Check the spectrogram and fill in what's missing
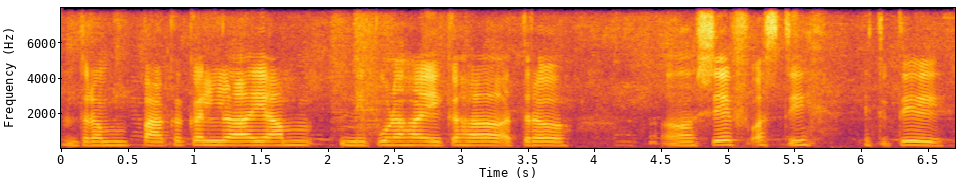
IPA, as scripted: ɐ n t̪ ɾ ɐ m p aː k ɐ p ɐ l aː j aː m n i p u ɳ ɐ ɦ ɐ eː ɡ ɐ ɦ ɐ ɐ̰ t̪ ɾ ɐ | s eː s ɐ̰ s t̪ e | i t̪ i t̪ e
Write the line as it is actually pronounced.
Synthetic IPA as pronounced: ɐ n t̪ ɾ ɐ m p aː k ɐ k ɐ l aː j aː m n i p u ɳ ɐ ɦ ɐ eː k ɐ ɦ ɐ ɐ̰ t̪ ɾ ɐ | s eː f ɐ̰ s t̪ i | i t̪ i t̪ e

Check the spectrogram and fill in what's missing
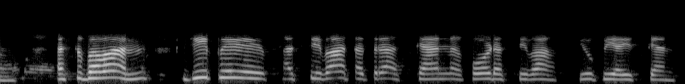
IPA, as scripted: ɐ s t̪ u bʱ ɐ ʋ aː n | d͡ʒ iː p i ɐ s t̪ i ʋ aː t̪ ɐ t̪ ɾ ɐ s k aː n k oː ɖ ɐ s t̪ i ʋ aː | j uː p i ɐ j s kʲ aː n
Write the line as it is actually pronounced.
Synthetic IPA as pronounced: ɐ s t̪ u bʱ ɐ ʋ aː n | d͡ʒ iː p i ɐ s t̪ i ʋ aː t̪ ɐ t̪ ɾ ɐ s k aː n k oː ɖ ɐ s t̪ i ʋ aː | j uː p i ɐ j s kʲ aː n

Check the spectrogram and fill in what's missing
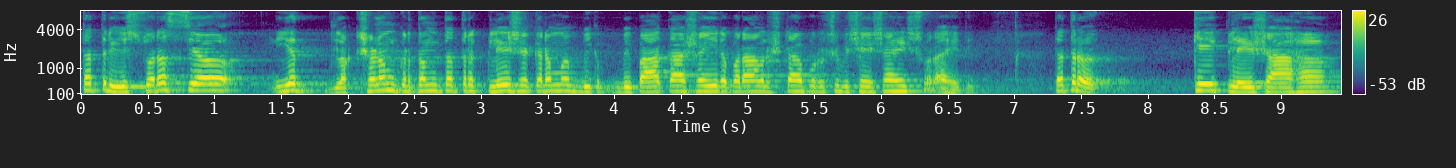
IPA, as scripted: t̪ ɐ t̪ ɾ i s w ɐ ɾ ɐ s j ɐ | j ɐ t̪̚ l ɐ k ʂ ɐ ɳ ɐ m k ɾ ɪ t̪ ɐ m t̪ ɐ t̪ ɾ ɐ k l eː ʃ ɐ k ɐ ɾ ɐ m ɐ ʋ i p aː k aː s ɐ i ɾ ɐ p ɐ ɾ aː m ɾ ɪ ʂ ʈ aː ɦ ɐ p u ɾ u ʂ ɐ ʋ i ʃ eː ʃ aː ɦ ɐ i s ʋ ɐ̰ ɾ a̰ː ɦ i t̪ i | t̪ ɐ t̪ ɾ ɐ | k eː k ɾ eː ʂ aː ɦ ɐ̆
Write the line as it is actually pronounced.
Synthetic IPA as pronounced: t̪ ɐ t̪ ɾ i s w ɐ ɾ ɐ s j ɐ | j ɐ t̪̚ l ɐ k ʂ ɐ ɳ ɐ m k ɾ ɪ t̪ ɐ m t̪ ɐ t̪ ɾ ɐ k l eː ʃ ɐ k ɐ ɾ ɐ m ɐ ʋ i p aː k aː ʃ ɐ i ɾ ɐ p ɐ ɾ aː m ɾ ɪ ʂ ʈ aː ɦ ɐ p u ɾ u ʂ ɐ ʋ i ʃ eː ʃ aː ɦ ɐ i ʃ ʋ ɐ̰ ɾ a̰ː ɦ i t̪ i | t̪ ɐ t̪ ɾ ɐ | k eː k l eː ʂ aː ɦ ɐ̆

